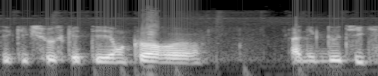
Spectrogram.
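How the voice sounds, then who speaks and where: A man keeps a moderate pace as noticeable background noise runs underneath. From Paris suburbs, France. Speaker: website founder. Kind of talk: radio interview. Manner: hesitant, conversational.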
